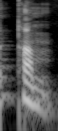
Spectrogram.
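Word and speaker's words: thumb: Silent करते हैं, और एम बी एक साथ आएगा तो इसको भी हम लोग साइलेंट करते हैं, तो क्या हो जाएगा थम।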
